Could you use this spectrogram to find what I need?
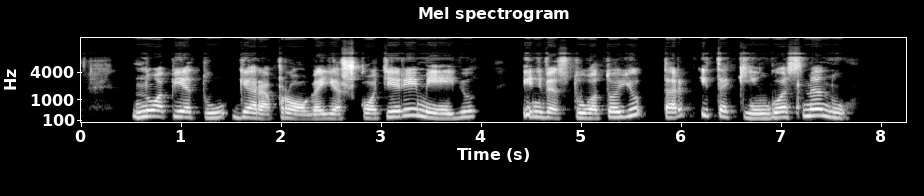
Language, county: Lithuanian, Kaunas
